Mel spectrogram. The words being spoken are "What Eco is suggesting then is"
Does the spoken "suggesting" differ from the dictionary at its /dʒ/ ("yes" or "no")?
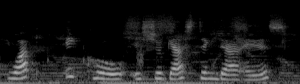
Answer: yes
